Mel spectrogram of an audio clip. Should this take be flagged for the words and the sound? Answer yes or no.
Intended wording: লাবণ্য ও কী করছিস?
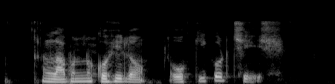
yes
